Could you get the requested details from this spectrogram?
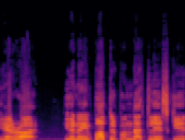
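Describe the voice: In a put-on character voice with vocal fry, a man speaks at a fairly slow pace with a fairly high pitch, little pitch movement and a bright, sharp tone, on a very clean recording with a silent background.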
